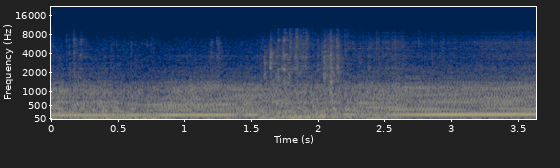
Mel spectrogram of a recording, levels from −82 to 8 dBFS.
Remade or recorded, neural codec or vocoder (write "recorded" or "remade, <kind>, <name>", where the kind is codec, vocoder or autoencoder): recorded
